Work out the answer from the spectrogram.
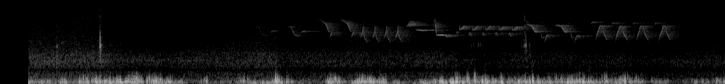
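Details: Indigo Bunting song recorded at Shermerhorn Park, Kansas, on 2 June 2019: high, bright notes in quick paired phrases, sliding down and repeated, over a heavy low rumble of wind or handling noise.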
